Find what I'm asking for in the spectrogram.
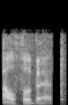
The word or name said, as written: alphabet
